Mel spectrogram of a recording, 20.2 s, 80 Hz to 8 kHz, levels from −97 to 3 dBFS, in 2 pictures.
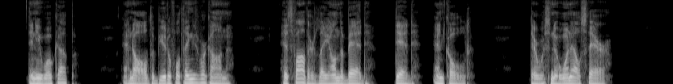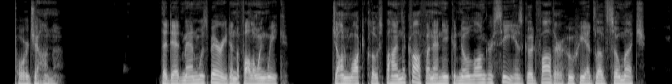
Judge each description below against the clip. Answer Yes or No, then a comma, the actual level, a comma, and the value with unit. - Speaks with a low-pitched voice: Yes, low, 105 Hz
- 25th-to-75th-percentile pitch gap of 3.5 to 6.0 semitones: No, average, 2.9 semitones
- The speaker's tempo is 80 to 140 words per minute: No, average, 175 wpm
